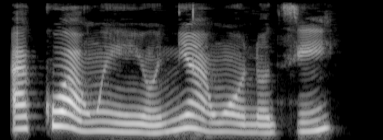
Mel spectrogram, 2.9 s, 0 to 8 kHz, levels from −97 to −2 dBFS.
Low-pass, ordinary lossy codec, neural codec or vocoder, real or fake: 7.2 kHz; none; none; real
